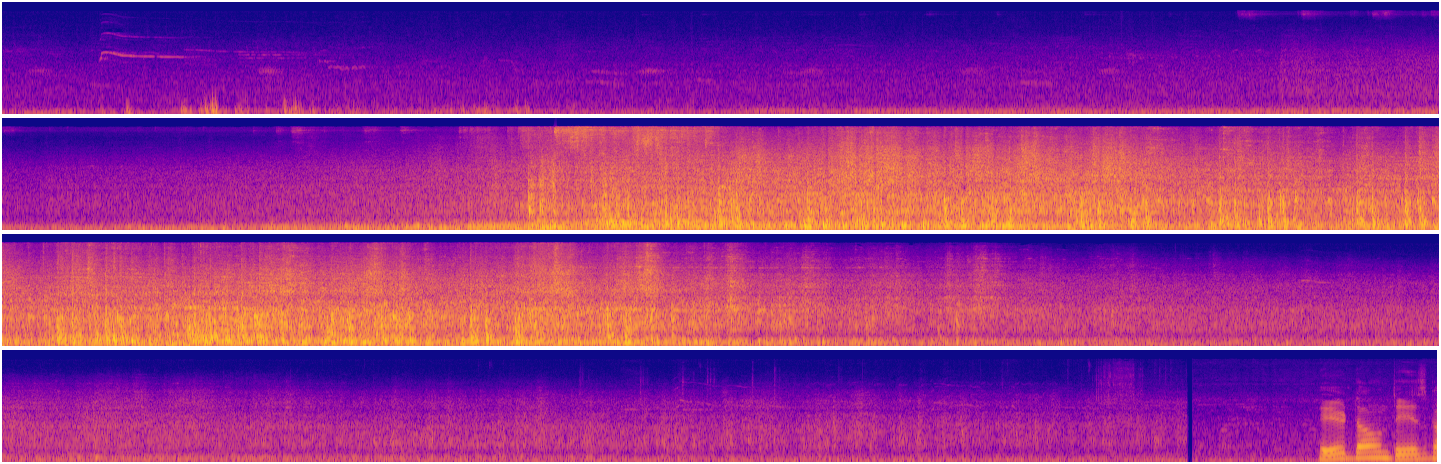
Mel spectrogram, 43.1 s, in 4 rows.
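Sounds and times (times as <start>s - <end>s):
train passing at speed: 2.6s - 43.0s
wheels clacking over rail joints: 14.2s - 30.8s, 33.0s - 41.2s.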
